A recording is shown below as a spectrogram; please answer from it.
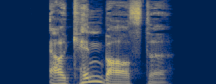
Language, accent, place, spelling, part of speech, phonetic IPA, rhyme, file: German, Germany, Berlin, erkennbarste, adjective, [ɛɐ̯ˈkɛnbaːɐ̯stə], -ɛnbaːɐ̯stə, De-erkennbarste.ogg
- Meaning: inflection of erkennbar: 1. strong/mixed nominative/accusative feminine singular superlative degree 2. strong nominative/accusative plural superlative degree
